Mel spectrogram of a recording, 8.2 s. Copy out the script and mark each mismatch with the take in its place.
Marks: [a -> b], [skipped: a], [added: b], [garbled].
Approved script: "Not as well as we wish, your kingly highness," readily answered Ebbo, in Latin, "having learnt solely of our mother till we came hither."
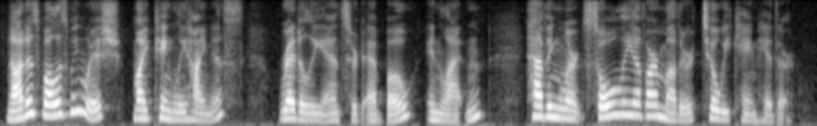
"Not as well as we wish, [your -> my] kingly highness," readily answered Ebbo, in Latin, "having learnt solely of our mother till we came hither."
